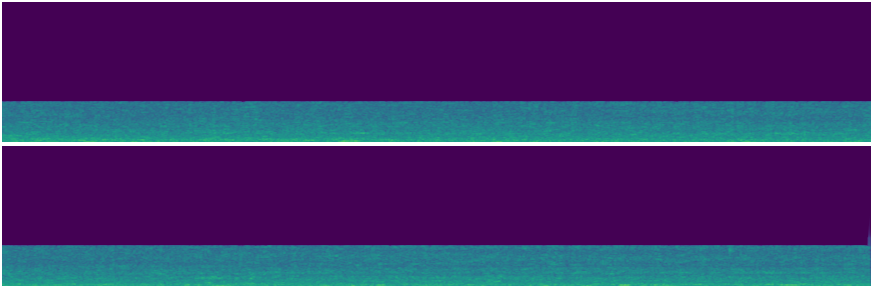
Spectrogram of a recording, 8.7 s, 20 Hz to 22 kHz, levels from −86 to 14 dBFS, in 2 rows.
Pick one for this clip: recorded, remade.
remade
